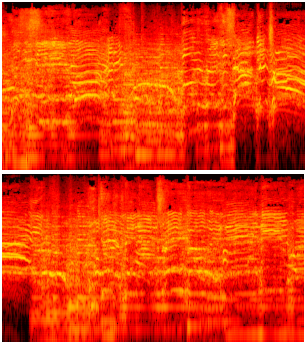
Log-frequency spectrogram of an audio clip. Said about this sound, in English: And as soon as the line South Detroit comes up, everybody screams it at the top of their lungs and then goes back about their business, getting ready for the next inning.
